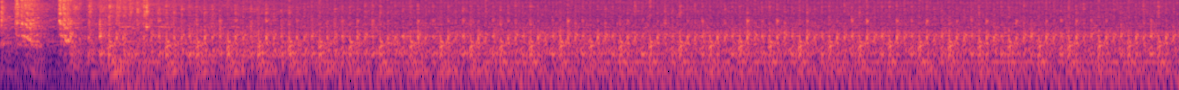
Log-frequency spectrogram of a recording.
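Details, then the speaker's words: Kubota tractor diesel after ignition switch replacement: short crank, fires within a second, steady even clatter without cutting out. Fixes a months-long problem where the dash died on cranking and the tractor shut off. "works like a champ uh that problem has been a pain for several months now"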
